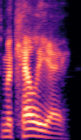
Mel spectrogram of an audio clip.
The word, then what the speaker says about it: McKellier: Yeah, it's McKellier. So that's the accurate way to say it, but we call him McKellier.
